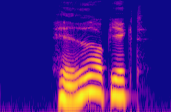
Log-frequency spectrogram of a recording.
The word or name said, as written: hadeobjekt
